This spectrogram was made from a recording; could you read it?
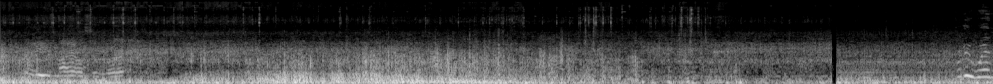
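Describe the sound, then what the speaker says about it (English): Strong wind buffets the microphone while riding an Ecotric fat tire e-bike, a loud, continuous low rumble that swells and eases over the whole stretch, with a brief dropout near the end. "Really hard wind today."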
